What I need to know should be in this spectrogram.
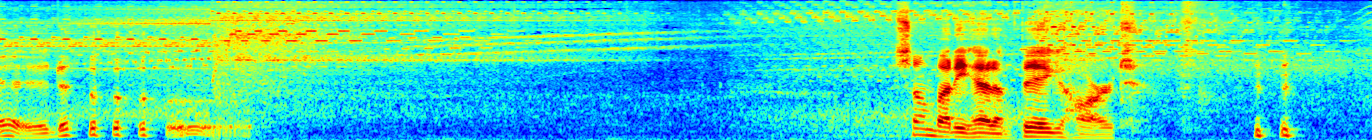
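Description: A magical shimmering sparkle rings and swirls.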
